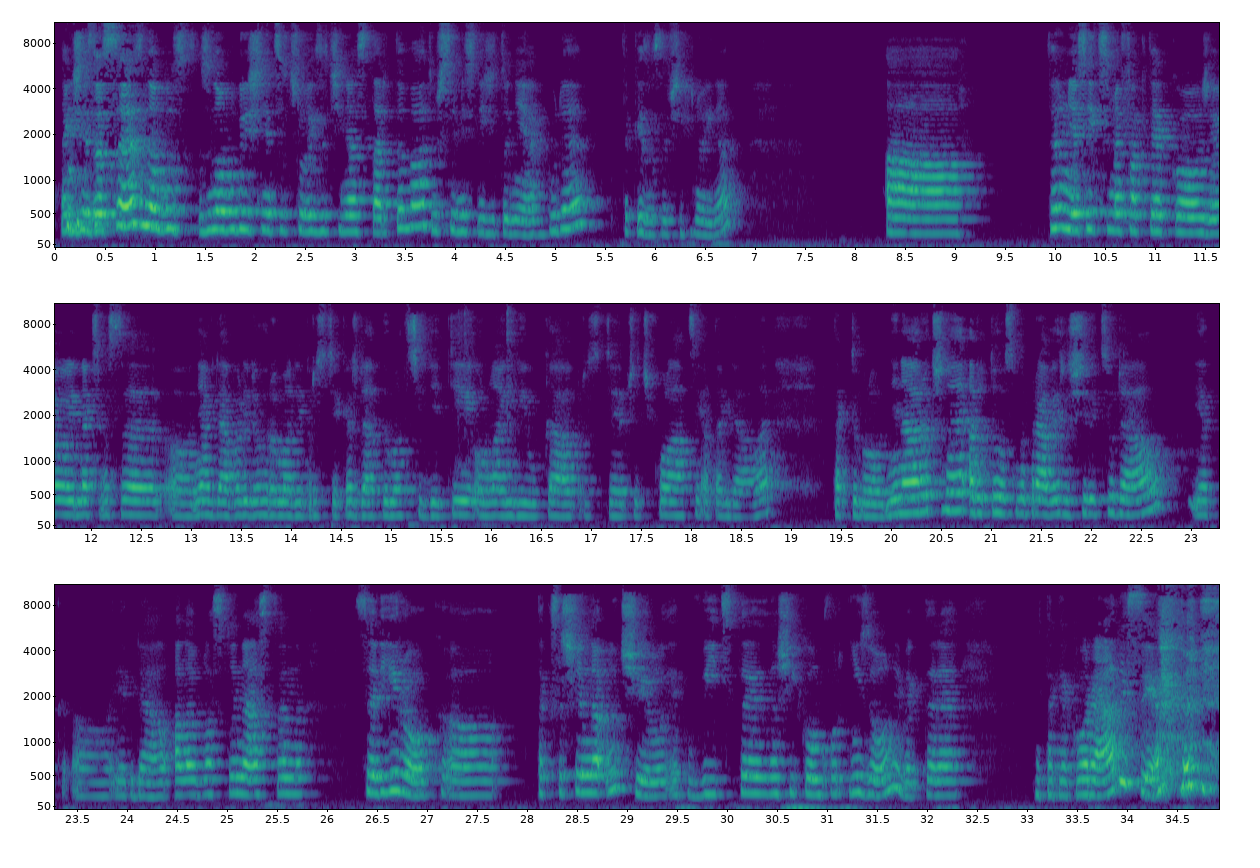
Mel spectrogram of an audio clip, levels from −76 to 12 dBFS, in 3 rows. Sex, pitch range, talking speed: female, 200-240 Hz, 150 wpm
